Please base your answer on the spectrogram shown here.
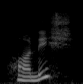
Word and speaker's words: Honig: जब वर्ड्स के एंड में आता है तो उसको इश करके हम प्रोनाउंस करते हैं स्टैंडर्ड जर्मन एक्सेंट में। Zum Beispiel Honig, शहद, billig, सस्ता, 20, 20।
